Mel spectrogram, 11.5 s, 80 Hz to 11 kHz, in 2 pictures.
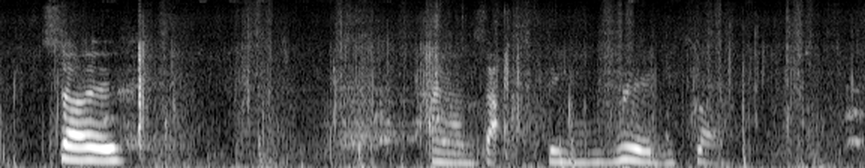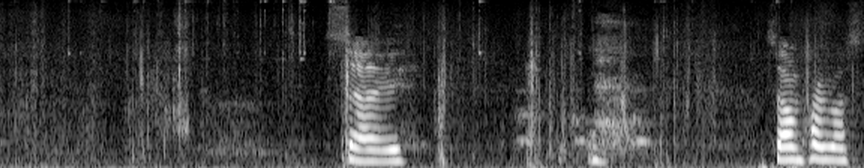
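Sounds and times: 
speech: 0.4s - 1.0s, 2.9s - 5.0s, 8.1s - 8.6s, 9.7s - 10.0s, 10.9s - 11.5s
dog barking: 2.4s - 2.9s, 5.6s - 6.0s, 9.2s - 10.2s.

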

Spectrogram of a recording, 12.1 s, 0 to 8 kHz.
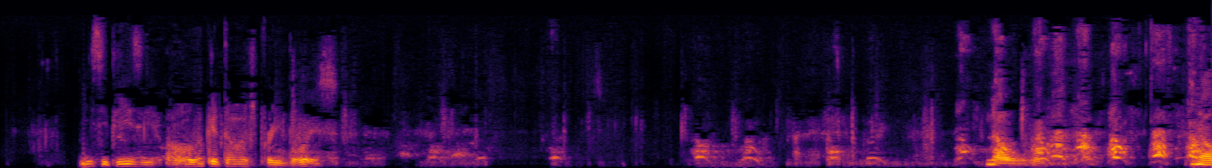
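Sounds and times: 
speech: 0.8s - 3.6s, 9.9s - 11.0s, 11.9s - 12.1s
dog barking and yipping: 3.6s - 5.8s, 6.8s - 8.8s, 9.5s - 12.1s.

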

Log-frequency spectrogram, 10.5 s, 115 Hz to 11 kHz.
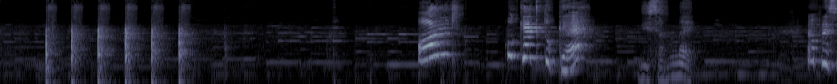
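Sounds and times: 
man knocking on a wooden door: 0.6s - 3.0s, 4.1s - 6.5s
speech: 7.0s - 7.4s, 8.0s - 8.8s, 10.3s - 10.4s.

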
